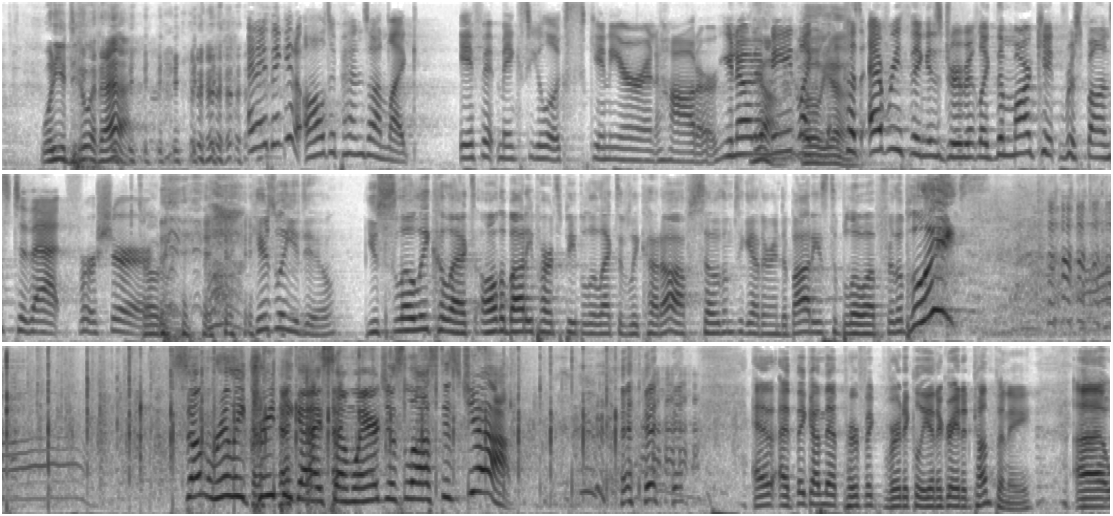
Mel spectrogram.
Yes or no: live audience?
yes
